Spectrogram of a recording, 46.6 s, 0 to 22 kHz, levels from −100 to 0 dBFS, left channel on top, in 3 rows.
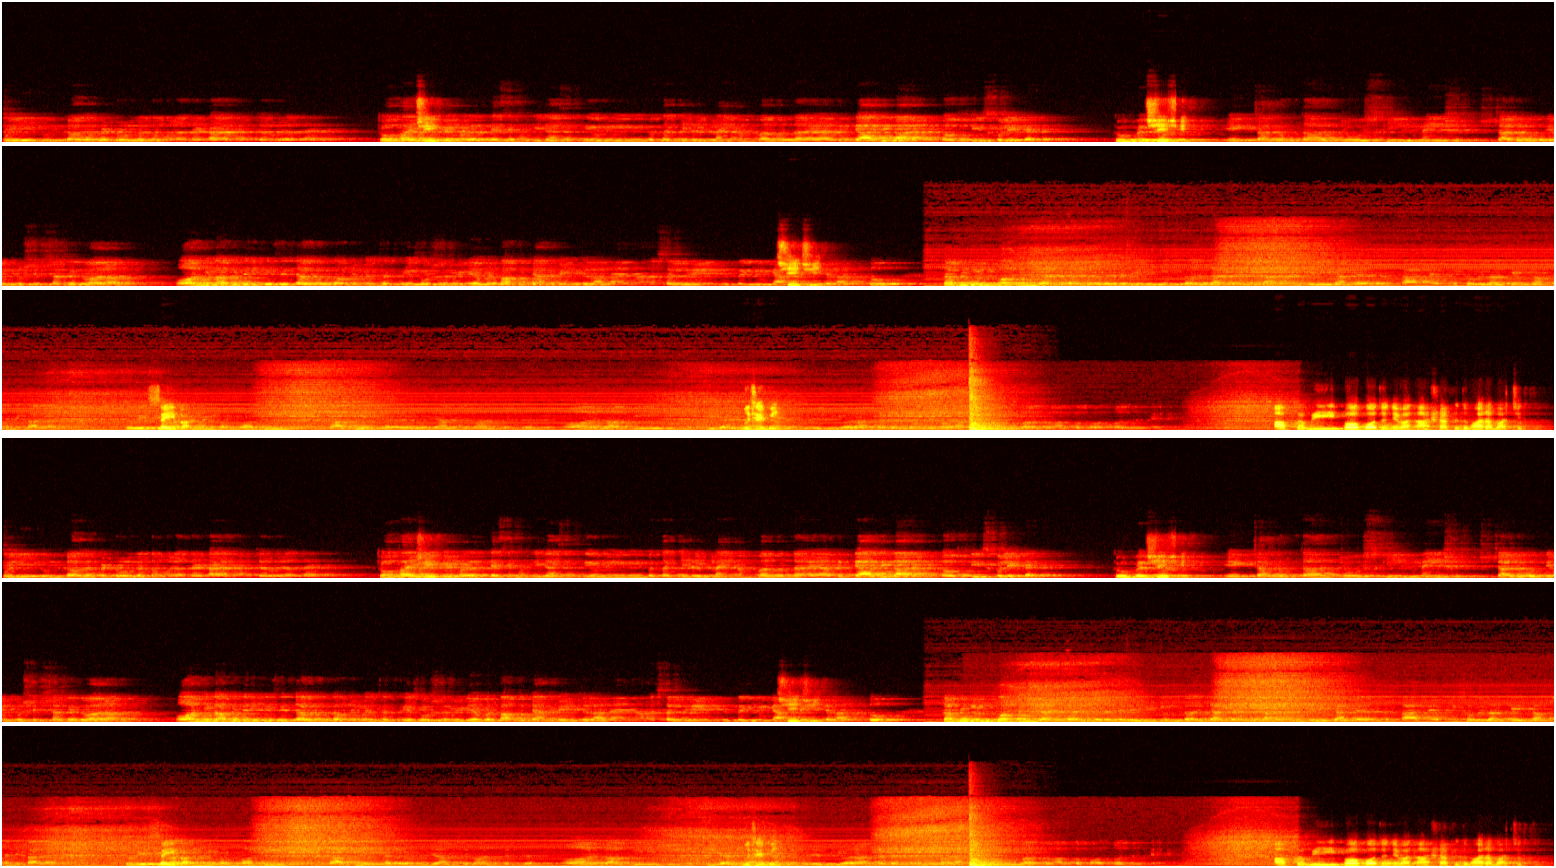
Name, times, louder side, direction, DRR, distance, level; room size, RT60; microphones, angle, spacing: voice 1, 0.0-3.1 3.7-10.3 11.1-11.8 12.1-16.7 17.3-24.4 24.9-31.6 32.3-33.9 34.3-37.6 37.9-42.3, equal, 75° right, -3 dB, 5.4 m, -34 dB
voice 2, 23.3-23.7 32.6-32.9 38.4-38.8 43.8-46.3, left 3 dB, 45° left, 7 dB, 1.2 m, -22 dB
sound 1, 24.7-41.6, left 2 dB, 15° left, 1.0 m, -38 dB
sound 2, 25.1-44.0, right 3 dB, 40° right, 2.0 m, -39 dB
29.0 x 17.5 x 9.8 m, 1.3 s
head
